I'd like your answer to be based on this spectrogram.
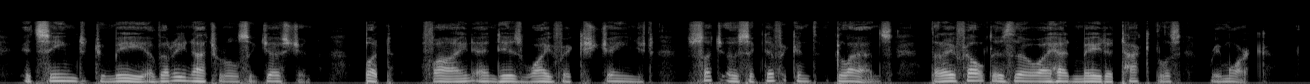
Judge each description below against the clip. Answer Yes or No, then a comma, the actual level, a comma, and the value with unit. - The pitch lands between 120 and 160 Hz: Yes, low, 135 Hz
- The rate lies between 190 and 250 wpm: No, slow, 135 wpm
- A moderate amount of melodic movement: No, narrow, 2.2 semitones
